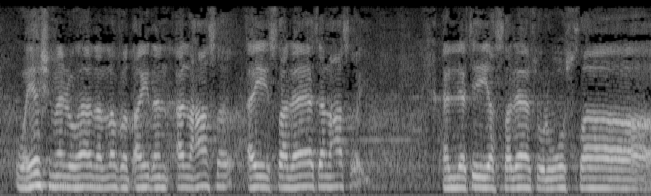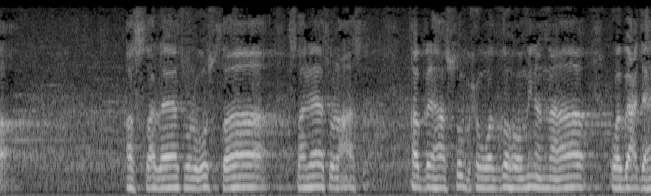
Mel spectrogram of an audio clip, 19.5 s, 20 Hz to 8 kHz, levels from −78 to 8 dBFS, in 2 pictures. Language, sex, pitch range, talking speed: Arabic, male, 150-170 Hz, 70 wpm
